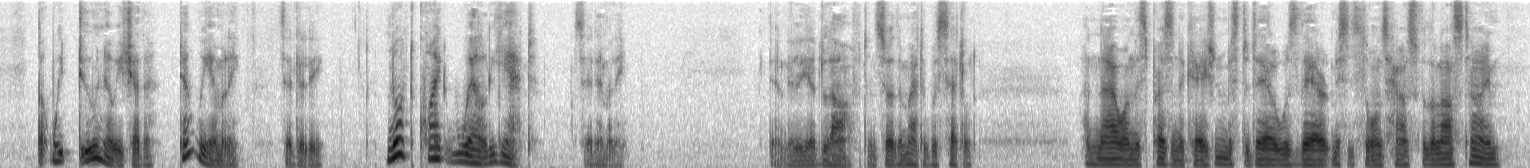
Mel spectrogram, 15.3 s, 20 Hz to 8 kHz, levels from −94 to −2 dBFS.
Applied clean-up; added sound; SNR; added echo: none; none; none; none.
